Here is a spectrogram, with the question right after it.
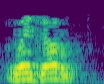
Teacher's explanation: الواو والزاي أو الزين دي مرققة، وزر الراء فخمها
